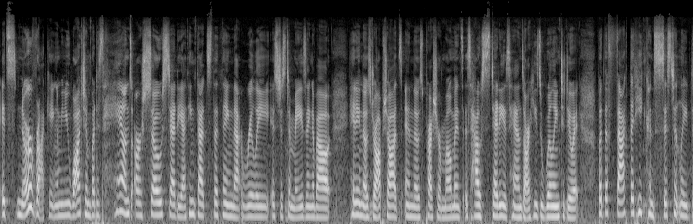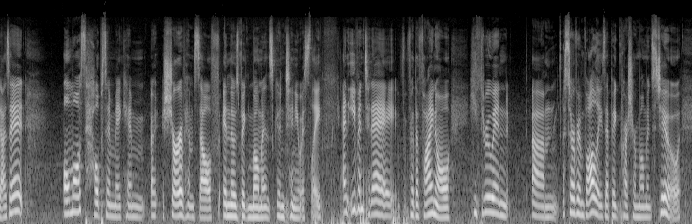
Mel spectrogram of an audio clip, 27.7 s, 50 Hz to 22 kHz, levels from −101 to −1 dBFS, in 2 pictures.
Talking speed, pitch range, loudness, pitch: 180 wpm, 180-220 Hz, -21 LUFS, 200 Hz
